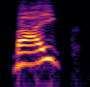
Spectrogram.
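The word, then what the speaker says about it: bike: ठीक है, ये देखो जैसे बी आई के ई, आई है, बीच में एक कॉन्सोनेंट है यानी कि व्यंजन है, ए ई आई ओ यू को छोड़ करके सभी क्या होते हैं, व्यंजन होते हैं, कॉन्सोनेंट होते हैं, इसके बाद ई है। ठीक है, तो ऐसे केस में क्या करते हैं हम लोग, आकार की मात्रा ये वाला आ ई, बाइक, ये देखो बी आई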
